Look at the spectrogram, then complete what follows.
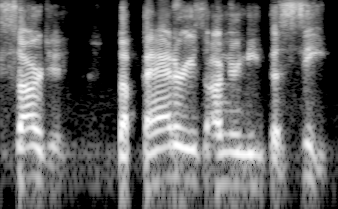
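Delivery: normal talking voice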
